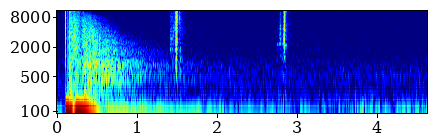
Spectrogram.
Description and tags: Mossberg 500A - 1 shot and pump alt
Firing a Mossberg 500A in a woodland environment, 7 1/2 load.
Recored stereo with a TASCAM DR-07 MkII.
Here's a video.
firing, gauge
